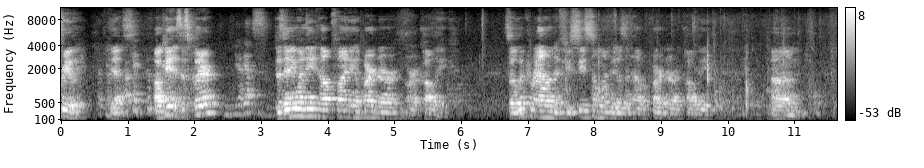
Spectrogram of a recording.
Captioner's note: small group discussion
